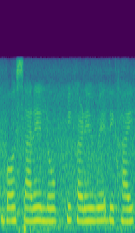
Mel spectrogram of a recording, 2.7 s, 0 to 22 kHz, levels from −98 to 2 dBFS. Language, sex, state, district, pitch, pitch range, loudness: Hindi, female, Madhya Pradesh, Dhar, 220 Hz, 215-225 Hz, -10 LUFS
